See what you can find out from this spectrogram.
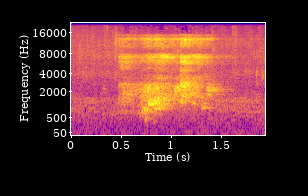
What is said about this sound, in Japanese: しぶき跳ねたらごめんなさいまし。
